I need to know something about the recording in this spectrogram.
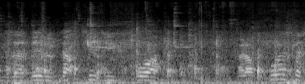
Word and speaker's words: Foix: Ici, sur votre droite, vous avez le quartier du Foix. Alors Foix, ça s'écrit F-O-I-X.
